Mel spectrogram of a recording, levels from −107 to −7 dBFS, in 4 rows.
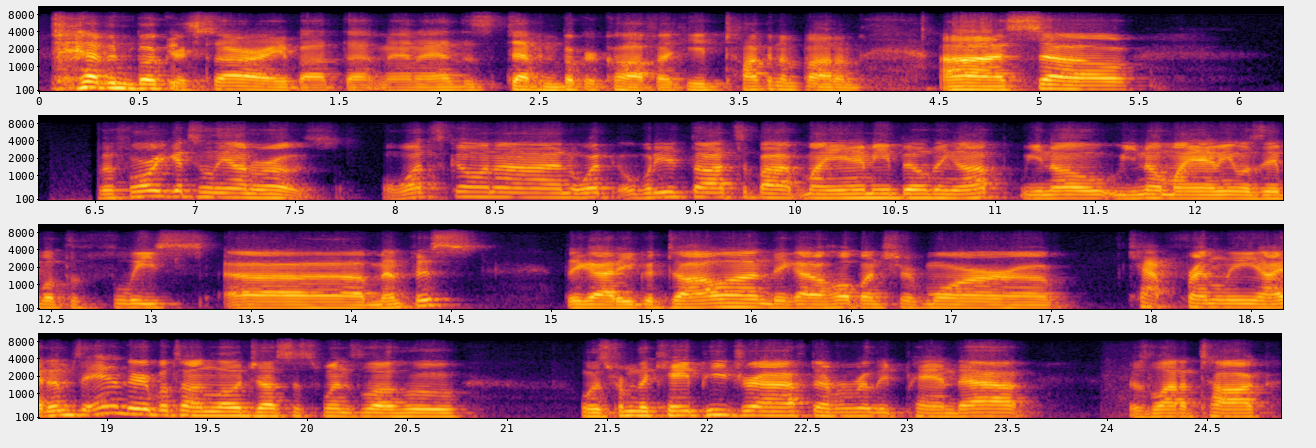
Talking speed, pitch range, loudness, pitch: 205 wpm, 125-160 Hz, -23 LUFS, 140 Hz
